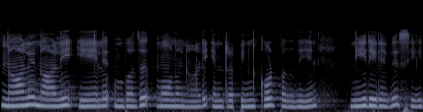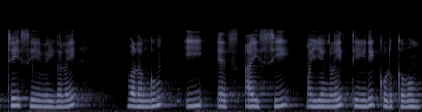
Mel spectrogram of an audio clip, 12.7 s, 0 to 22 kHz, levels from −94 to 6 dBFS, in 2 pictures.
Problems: low volume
